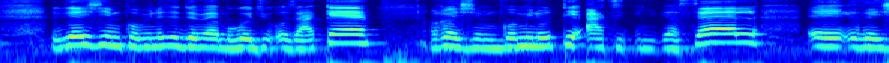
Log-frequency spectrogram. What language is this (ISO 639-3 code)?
fra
